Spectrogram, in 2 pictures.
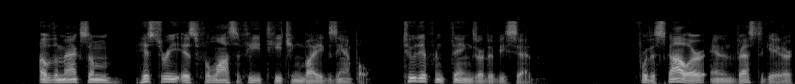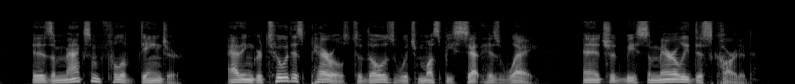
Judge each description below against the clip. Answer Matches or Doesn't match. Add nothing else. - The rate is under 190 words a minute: Matches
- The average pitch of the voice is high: Doesn't match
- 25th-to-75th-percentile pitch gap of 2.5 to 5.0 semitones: Matches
